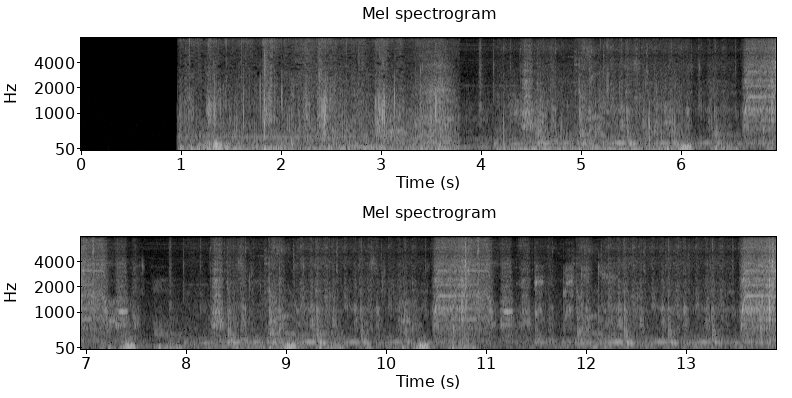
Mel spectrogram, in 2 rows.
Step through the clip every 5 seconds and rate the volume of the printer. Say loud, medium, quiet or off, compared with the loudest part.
medium, loud, loud.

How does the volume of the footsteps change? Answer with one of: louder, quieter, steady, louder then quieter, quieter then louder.
quieter.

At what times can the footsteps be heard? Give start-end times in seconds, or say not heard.
0.9-6.2.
